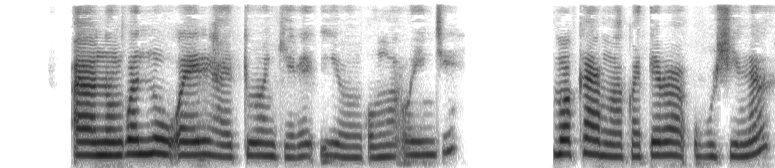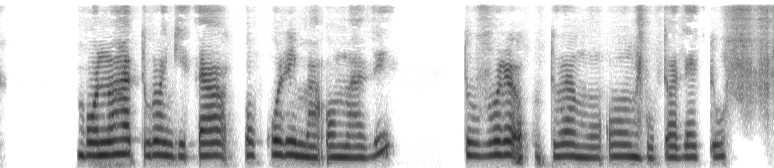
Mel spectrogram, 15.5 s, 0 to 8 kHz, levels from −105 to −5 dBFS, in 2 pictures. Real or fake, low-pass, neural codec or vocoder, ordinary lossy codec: fake; 7.2 kHz; codec, 32 kHz, 1.9 kbps, SNAC; MP3, 48 kbps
